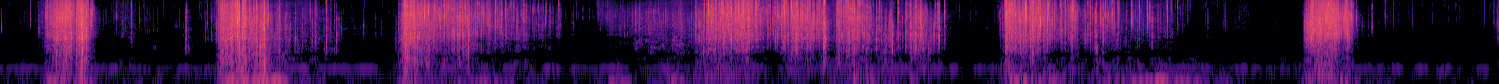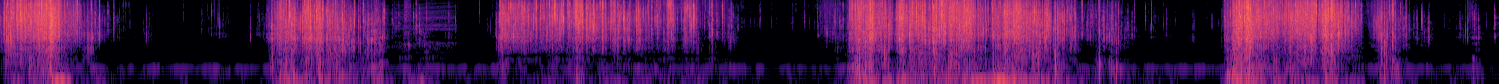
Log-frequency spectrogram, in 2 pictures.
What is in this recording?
Sound effects > Objects / House appliances
Candy Bag Crinkle
The sounds of handling a thin plastic bag of candy. Useful in animation for accentuating grabbing, twisting, and gripping something.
